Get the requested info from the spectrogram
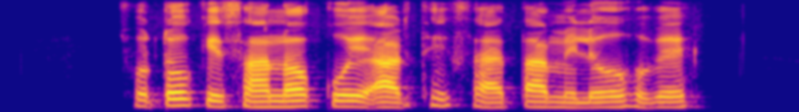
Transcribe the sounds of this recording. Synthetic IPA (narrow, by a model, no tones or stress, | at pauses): t͡ʃʰoːʈokɪsaːnõkoːiaːɾt̪ʰɪksaːjt̪amɪloɦoʋeː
